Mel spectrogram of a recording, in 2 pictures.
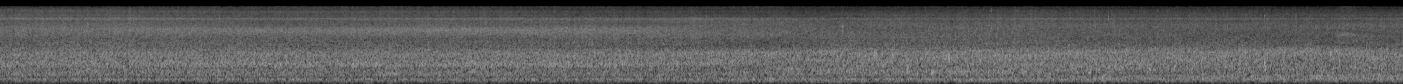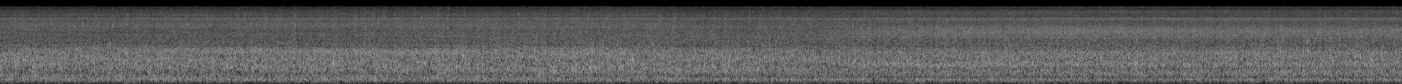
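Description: Water of a rocky mountain stream and small waterfall rushing over boulders, a steady, unbroken rush.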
